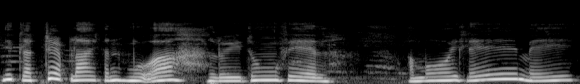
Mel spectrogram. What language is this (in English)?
Mizo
